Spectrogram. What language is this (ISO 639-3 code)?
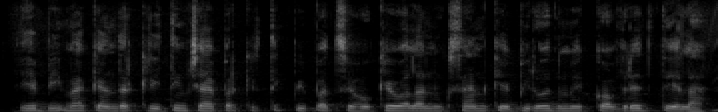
bho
